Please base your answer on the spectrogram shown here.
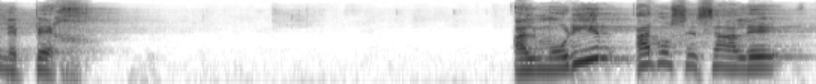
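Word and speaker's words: נפש: Apúntala, como suena nepesh, con SH. Se pronuncia nepej.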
